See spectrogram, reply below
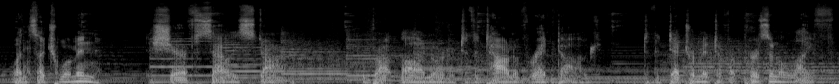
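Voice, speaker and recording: A man playing a rugged, manly cowboy Cupid who narrates a comic-book western in a gravelly, grandiose, folksy way. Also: sits low, big pitch swings, moderate pace, over loud music, exaggerated voice. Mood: storytelling. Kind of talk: theatrical scripted narration.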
